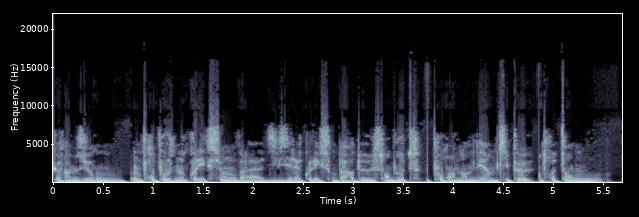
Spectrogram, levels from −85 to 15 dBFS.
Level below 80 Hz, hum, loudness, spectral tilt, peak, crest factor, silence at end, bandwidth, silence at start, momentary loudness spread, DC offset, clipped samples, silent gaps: -18 dBFS; none; -9 LUFS; -5 dB/octave; 0 dBFS; 8 dB; 0.1 s; 10.5 kHz; 0 s; 2 LU; under 0.1%; under 0.1%; none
